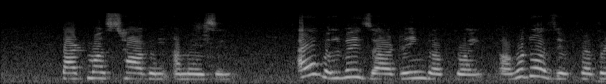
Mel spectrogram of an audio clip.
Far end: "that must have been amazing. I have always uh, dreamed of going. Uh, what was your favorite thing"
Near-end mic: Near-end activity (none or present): none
